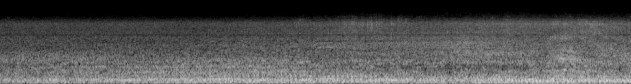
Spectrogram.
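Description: Steady background traffic noise from motor vehicles, growing louder in the second half.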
